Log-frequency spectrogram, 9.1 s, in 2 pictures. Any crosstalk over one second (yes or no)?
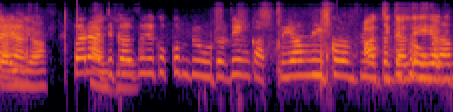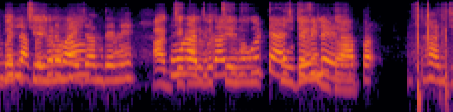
yes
